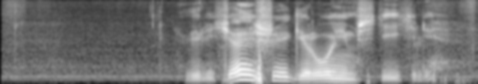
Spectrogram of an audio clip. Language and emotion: Russian, sad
